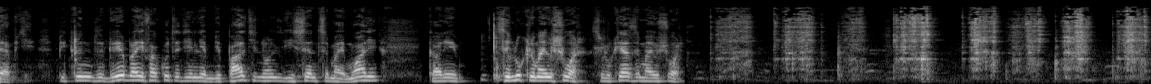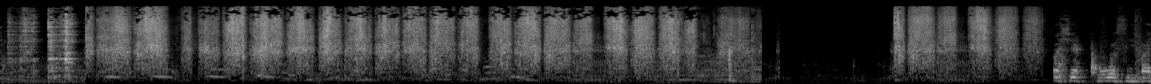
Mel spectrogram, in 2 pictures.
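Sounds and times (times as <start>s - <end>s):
wooden handle rasping strokes: 7.1s - 19.2s, 20.4s - 22.1s.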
